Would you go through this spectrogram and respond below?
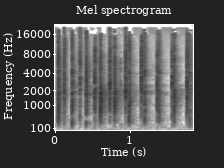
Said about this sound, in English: Welcome, Blue America. More than a golf clap.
